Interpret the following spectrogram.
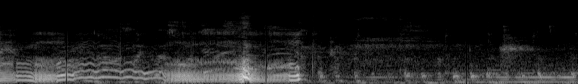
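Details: Dachshund, a playful sausage dog, told to "speak" for a crunchy jerky treat, answers with a drawn-out, wavering whine-howl lasting about three seconds, rising and falling in pitch, then fades to quieter sounds with music underneath.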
